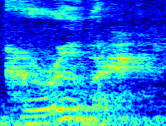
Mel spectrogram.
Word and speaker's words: Gruber: If you doubt that, one of the principal architects of this scam, a fellow named Jonathan Gruber, rhymes with goober, is on video bragging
